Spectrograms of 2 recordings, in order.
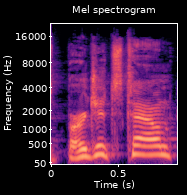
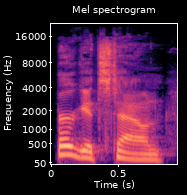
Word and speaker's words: Burgettstown: of the town as Burgett toown while Pete accurately calls it Berget toown with a hard G I've been pronouncing it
